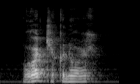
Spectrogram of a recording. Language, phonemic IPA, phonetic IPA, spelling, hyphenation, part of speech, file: Dutch, /ˈrɔ.tjəˌknɔr/, [ˈrɔ.cəˌknɔr], Rotjeknor, Rot‧je‧knor, proper noun, Nl-Rotjeknor.ogg
- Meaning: Nickname for Rotterdam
